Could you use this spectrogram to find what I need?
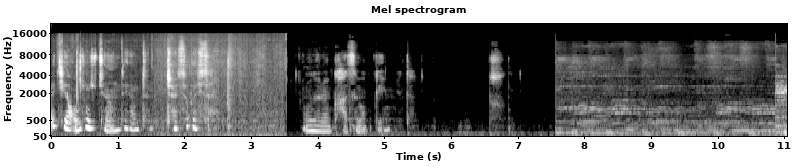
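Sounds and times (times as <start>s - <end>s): woman speaking: 0.0s - 2.6s.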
